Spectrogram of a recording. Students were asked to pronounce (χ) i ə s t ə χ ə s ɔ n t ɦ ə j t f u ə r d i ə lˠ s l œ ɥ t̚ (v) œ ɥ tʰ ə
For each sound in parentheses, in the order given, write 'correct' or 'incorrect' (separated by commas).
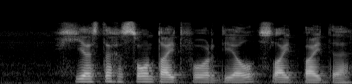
correct, incorrect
